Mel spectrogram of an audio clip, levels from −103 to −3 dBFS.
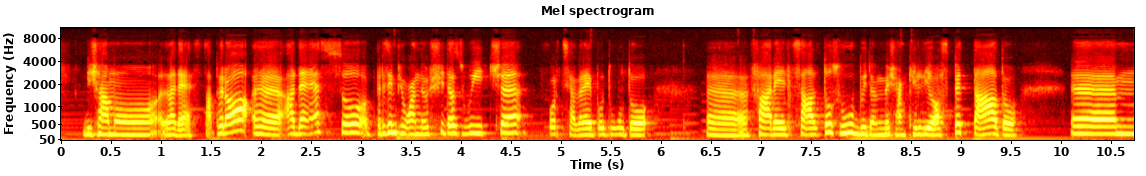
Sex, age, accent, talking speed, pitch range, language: female, 20-39, native, 145 wpm, 190-225 Hz, Italian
